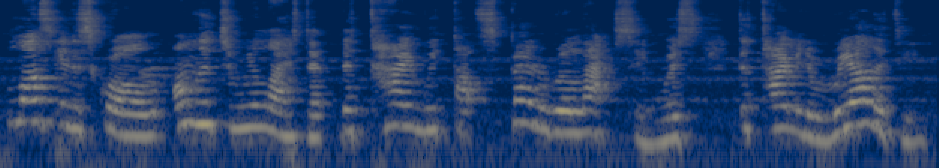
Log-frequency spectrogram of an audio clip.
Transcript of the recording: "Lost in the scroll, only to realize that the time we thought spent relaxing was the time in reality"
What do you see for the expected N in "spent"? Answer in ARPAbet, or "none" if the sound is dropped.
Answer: none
